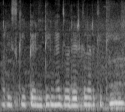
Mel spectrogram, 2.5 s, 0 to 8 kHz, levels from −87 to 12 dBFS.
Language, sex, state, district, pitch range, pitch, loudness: Hindi, female, Chhattisgarh, Raipur, 195-210 Hz, 205 Hz, -16 LUFS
